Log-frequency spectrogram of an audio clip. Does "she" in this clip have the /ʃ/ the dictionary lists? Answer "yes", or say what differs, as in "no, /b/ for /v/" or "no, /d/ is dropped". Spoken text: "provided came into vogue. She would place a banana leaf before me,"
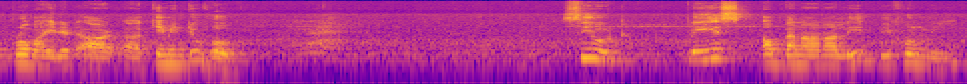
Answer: no, /s/ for /ʃ/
